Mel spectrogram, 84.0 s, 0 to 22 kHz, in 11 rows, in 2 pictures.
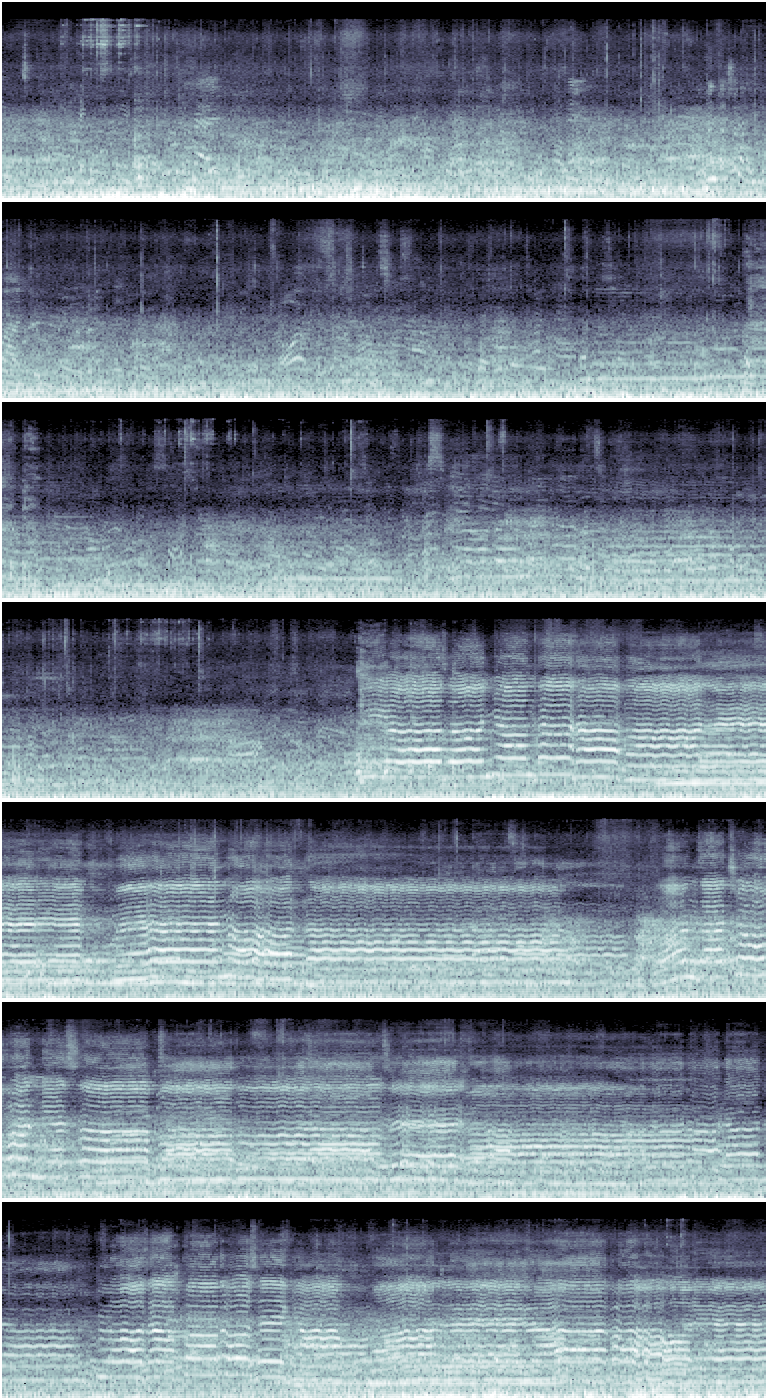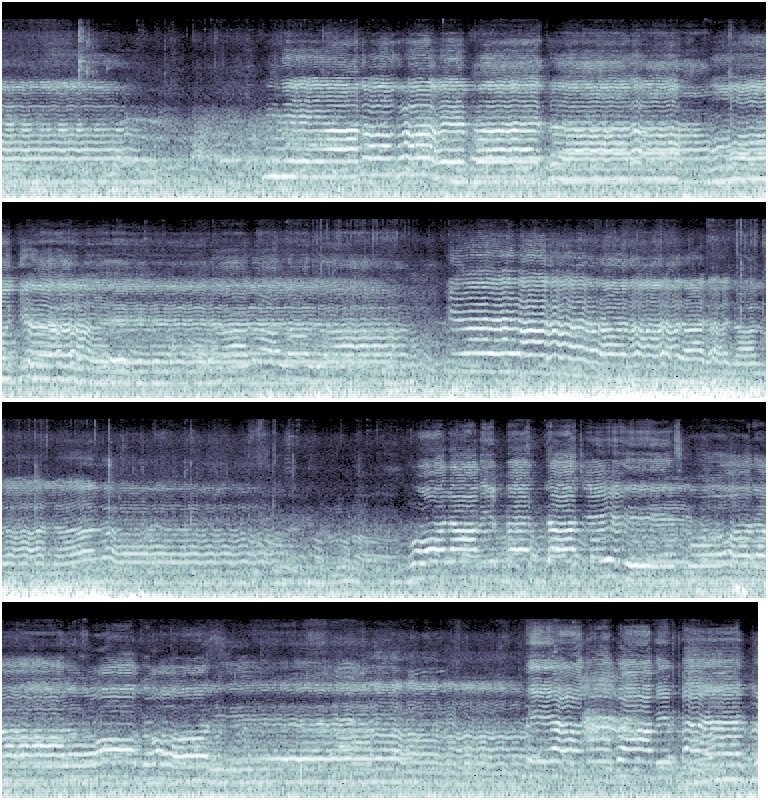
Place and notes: piazza Teatro Massimo Palermo (romansound) 6/2/10 h 19,15
Matilde Politti Simona di Gregorio - antichi canti femminili siciliani (edirol r-09hr)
